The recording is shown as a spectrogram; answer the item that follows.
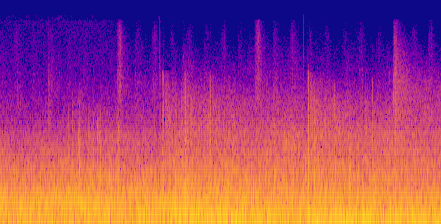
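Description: Bombs explode during an air raid on battleships, in a loud, continuous rumbling barrage punctuated by many sharp blasts throughout.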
